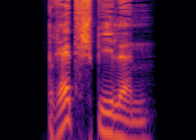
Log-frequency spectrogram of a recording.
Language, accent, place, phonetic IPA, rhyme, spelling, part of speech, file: German, Germany, Berlin, [ˈbʁɛtˌʃpiːlən], -ɛtʃpiːlən, Brettspielen, noun, De-Brettspielen.ogg
- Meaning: dative plural of Brettspiel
